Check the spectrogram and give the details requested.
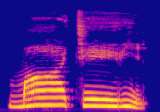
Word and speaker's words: матери: The word мать, mother, becomes матери. So here we have an additional syllable.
